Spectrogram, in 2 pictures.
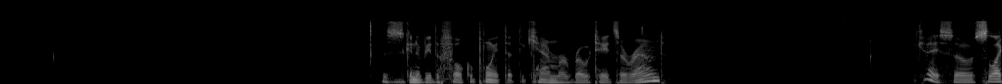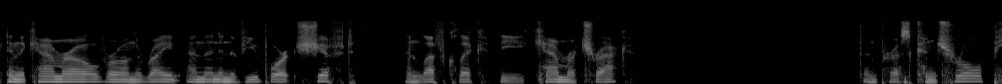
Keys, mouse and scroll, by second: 5.4 click, 12.5 shift+click, 15.8 ctrl+p.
